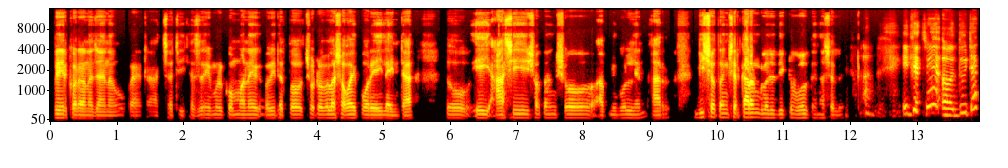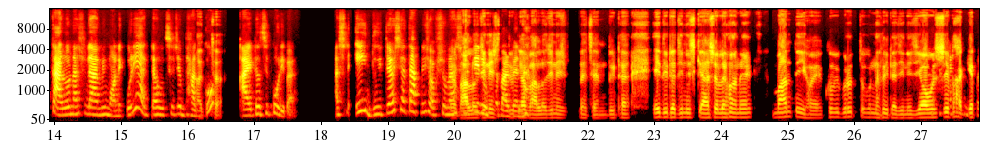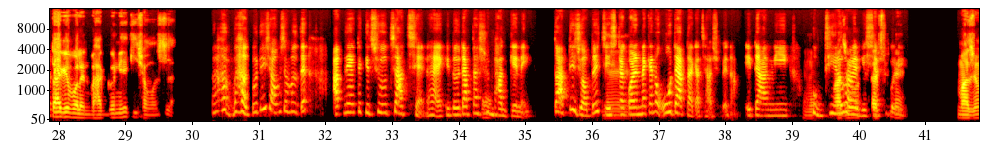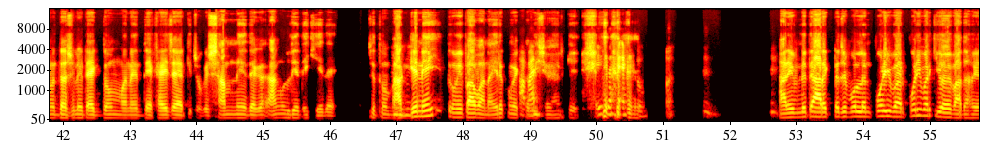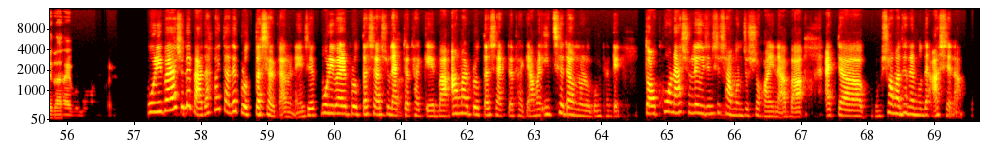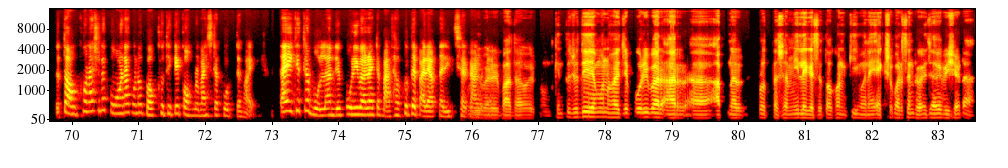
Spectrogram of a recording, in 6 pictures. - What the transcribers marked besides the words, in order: other background noise; laughing while speaking: "না"; laughing while speaking: "মানে"; unintelligible speech; laughing while speaking: "আ ভাগ্য নিয়ে সমস্যা বলতে"; laughing while speaking: "আবার এইটা একদম"; chuckle; in English: "কম্প্রোমাইজ"
- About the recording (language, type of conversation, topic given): Bengali, podcast, পরিবারের প্রত্যাশার সঙ্গে নিজের ইচ্ছে কীভাবে সামঞ্জস্য করো?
